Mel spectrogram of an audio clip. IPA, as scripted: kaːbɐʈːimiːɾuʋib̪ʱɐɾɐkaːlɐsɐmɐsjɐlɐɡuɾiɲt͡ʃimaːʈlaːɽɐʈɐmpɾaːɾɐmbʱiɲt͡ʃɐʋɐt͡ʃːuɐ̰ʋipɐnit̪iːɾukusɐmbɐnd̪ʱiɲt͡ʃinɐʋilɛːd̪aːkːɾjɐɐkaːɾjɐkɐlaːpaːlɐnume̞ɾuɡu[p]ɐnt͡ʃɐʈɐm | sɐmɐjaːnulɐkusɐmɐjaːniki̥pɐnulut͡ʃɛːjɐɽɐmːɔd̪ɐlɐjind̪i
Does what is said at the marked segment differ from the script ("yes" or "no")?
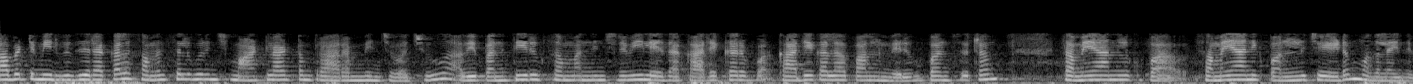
no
